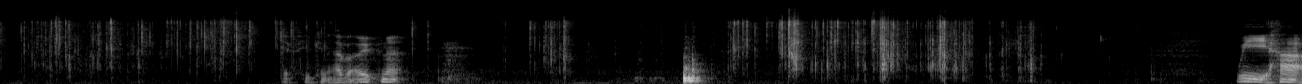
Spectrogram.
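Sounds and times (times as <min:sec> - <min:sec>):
wrapper crinkling and tearing: 0:00.0 - 0:03.3, 0:04.1 - 0:04.4, 0:05.0 - 0:06.2, 0:07.1 - 0:10.7
loud thump: 0:06.8 - 0:07.1.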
